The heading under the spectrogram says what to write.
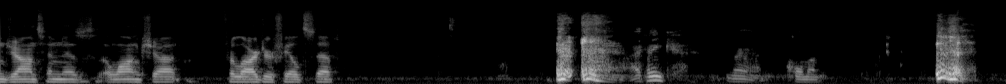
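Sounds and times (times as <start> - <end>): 
speech: 0.0 - 3.5, 5.8 - 8.3
cough: 5.6 - 6.3, 9.4 - 9.8.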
